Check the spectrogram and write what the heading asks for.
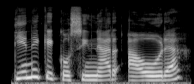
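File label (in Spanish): tiene Que Cocinar Ahora, spanish, female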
